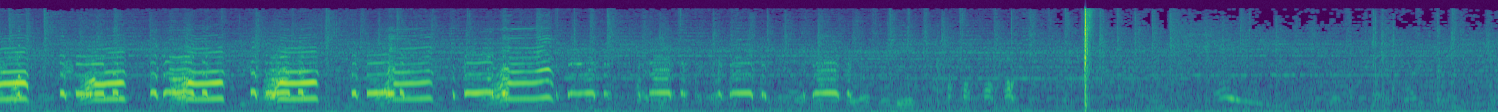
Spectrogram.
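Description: Canada goose honks in a quick series, about two a second, trailing off about nine seconds in; then a single shotgun shot about eleven seconds in.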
